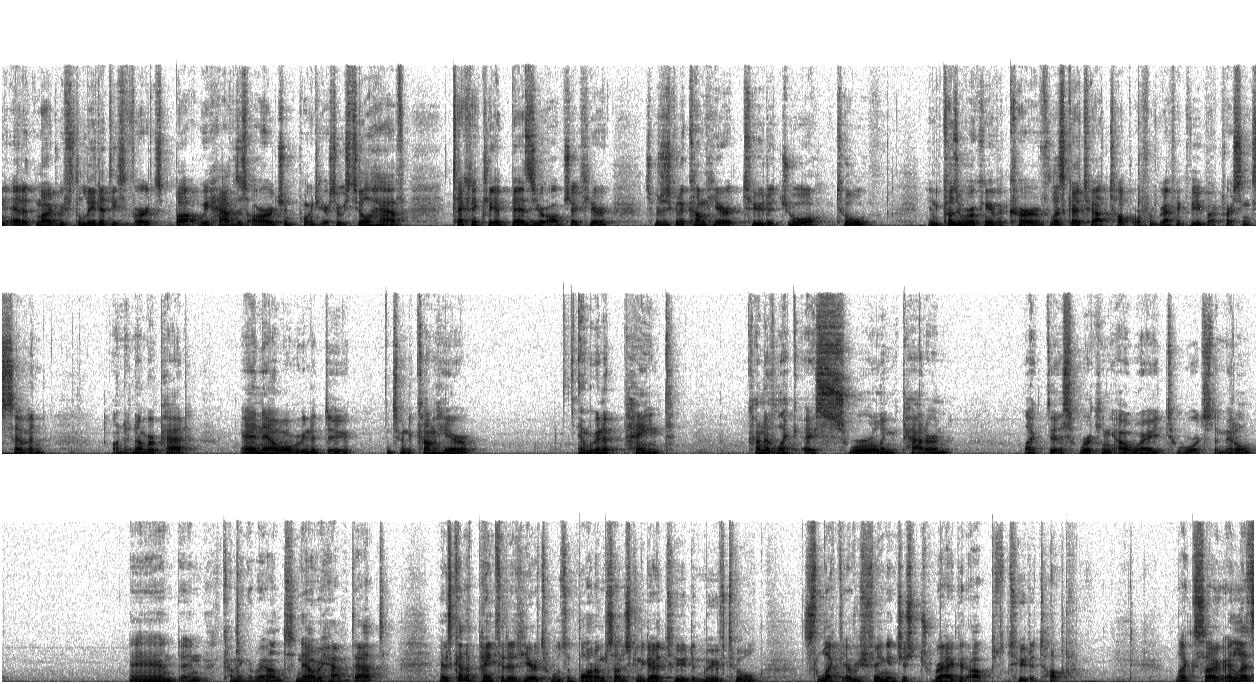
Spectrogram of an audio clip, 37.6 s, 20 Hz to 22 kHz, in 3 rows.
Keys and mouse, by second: 11.4 KP_7, 29.8 z, 35.3 z.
